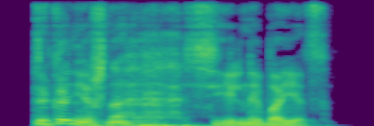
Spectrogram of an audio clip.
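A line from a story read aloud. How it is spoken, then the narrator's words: Breathless exhale. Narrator (Russian): выдохнул Джек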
